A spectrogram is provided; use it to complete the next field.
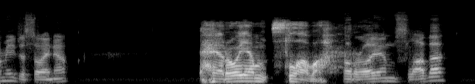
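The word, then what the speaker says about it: Героям слава: just so i know heroium slava yes a hero it's similar yeah yeah it's pretty similar to hero so hey black dahlia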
